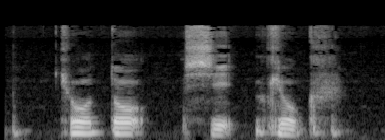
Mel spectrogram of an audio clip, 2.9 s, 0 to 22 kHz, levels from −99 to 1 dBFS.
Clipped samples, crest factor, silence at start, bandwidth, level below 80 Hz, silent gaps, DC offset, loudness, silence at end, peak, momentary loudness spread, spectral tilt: under 0.1%; 16 dB; 0.1 s; 11.5 kHz; -64 dBFS; none; under 0.1%; -24 LUFS; 0.35 s; -10 dBFS; 15 LU; -4.5 dB/octave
